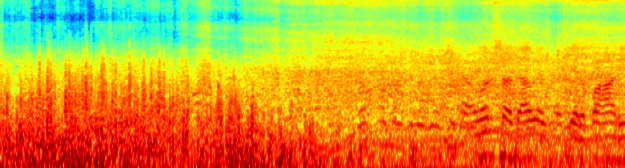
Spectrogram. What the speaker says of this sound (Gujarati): અત્યારે બહુ ઠંડો પવન થઈ ગયો અહીંયા.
